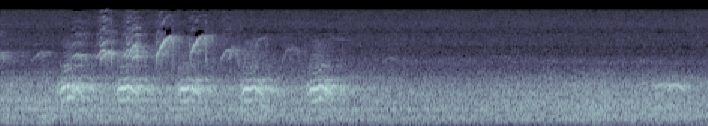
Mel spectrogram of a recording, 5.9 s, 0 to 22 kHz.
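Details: Dark-headed brown-headed thrush, thought to be subspecies orii, on 6 February 2023, gives five harsh, clipped notes about twice a second, then one fainter note after a pause, over quiet background hiss.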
